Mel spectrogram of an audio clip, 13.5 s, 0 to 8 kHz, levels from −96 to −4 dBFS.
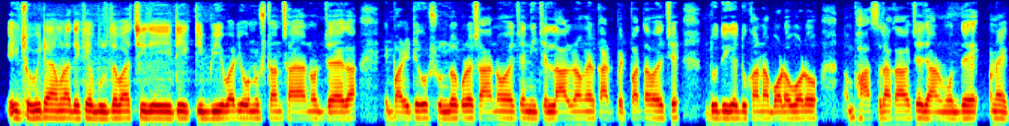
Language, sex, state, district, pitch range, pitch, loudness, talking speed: Bengali, male, West Bengal, Jhargram, 120-125 Hz, 125 Hz, -13 LUFS, 185 wpm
